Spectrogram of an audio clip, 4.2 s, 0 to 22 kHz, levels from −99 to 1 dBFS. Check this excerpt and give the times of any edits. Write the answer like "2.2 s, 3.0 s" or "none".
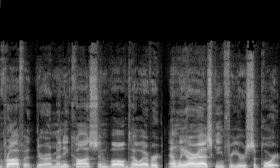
2.5 s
